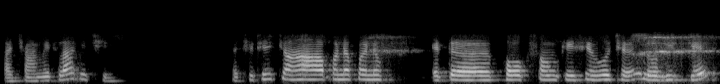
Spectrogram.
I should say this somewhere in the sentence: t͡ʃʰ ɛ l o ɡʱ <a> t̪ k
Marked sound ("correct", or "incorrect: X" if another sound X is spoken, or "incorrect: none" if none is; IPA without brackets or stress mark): incorrect: i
